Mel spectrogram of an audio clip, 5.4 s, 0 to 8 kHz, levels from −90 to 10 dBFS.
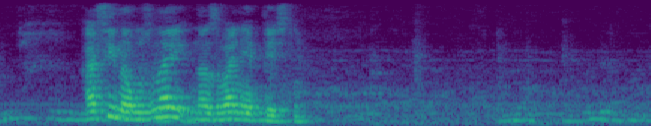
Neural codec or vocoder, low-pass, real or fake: none; 7.2 kHz; real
